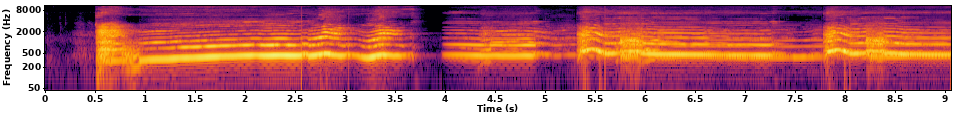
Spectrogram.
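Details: A trio of Siberian huskies left home alone for about 20 minutes howl in long, wavering, yodel-like tones around a steady mid pitch, in three drawn-out bouts, waiting for their owners to return.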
